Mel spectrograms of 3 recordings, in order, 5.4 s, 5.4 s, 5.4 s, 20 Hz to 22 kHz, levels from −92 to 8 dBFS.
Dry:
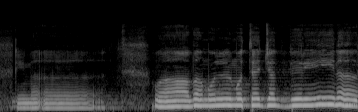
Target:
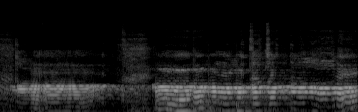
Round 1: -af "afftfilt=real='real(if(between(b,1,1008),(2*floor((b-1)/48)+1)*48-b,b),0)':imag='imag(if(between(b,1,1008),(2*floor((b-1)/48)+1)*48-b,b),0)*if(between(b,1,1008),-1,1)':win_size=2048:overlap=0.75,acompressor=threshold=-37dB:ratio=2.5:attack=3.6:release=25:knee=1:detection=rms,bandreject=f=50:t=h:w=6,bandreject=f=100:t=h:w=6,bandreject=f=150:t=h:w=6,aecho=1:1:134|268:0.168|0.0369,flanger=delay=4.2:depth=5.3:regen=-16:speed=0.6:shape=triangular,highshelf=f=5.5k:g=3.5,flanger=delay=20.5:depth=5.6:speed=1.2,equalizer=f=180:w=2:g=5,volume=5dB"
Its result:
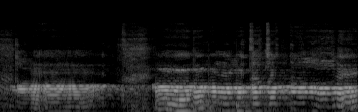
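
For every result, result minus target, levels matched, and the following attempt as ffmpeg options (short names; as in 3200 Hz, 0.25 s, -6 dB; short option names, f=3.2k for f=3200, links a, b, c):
8000 Hz band +4.5 dB; 250 Hz band +2.5 dB
-af "afftfilt=real='real(if(between(b,1,1008),(2*floor((b-1)/48)+1)*48-b,b),0)':imag='imag(if(between(b,1,1008),(2*floor((b-1)/48)+1)*48-b,b),0)*if(between(b,1,1008),-1,1)':win_size=2048:overlap=0.75,acompressor=threshold=-37dB:ratio=2.5:attack=3.6:release=25:knee=1:detection=rms,bandreject=f=50:t=h:w=6,bandreject=f=100:t=h:w=6,bandreject=f=150:t=h:w=6,aecho=1:1:134|268:0.168|0.0369,flanger=delay=4.2:depth=5.3:regen=-16:speed=0.6:shape=triangular,highshelf=f=5.5k:g=-4,flanger=delay=20.5:depth=5.6:speed=1.2,equalizer=f=180:w=2:g=5,volume=5dB"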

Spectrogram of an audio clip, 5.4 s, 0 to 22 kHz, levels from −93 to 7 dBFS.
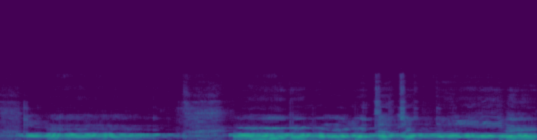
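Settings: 250 Hz band +2.5 dB
-af "afftfilt=real='real(if(between(b,1,1008),(2*floor((b-1)/48)+1)*48-b,b),0)':imag='imag(if(between(b,1,1008),(2*floor((b-1)/48)+1)*48-b,b),0)*if(between(b,1,1008),-1,1)':win_size=2048:overlap=0.75,acompressor=threshold=-37dB:ratio=2.5:attack=3.6:release=25:knee=1:detection=rms,bandreject=f=50:t=h:w=6,bandreject=f=100:t=h:w=6,bandreject=f=150:t=h:w=6,aecho=1:1:134|268:0.168|0.0369,flanger=delay=4.2:depth=5.3:regen=-16:speed=0.6:shape=triangular,highshelf=f=5.5k:g=-4,flanger=delay=20.5:depth=5.6:speed=1.2,equalizer=f=180:w=2:g=-6,volume=5dB"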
